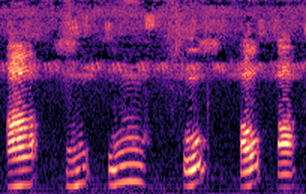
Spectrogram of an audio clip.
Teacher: जीभ का पश्च भाग काम करता है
